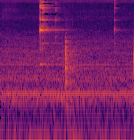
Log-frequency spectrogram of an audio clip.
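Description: A few light clinks and taps of kitchen utensils being handled on a countertop: a ringing clink about half a second in, a tap a moment later and a small tick near the end, over a faint steady hum.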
